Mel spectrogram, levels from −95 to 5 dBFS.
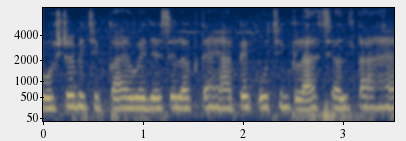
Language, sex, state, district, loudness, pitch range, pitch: Hindi, female, Bihar, Vaishali, -27 LUFS, 235-255 Hz, 240 Hz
